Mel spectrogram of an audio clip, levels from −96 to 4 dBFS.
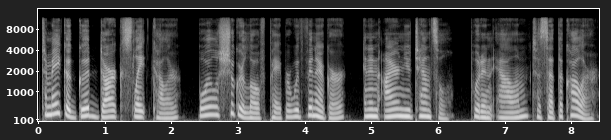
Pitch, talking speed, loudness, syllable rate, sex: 200 Hz, 165 wpm, -18 LUFS, 4.6 syllables/s, female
